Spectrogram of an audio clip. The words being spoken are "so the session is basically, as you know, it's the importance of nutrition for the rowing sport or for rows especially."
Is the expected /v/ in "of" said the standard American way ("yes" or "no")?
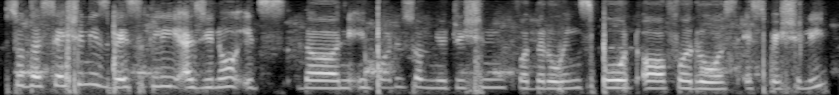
yes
